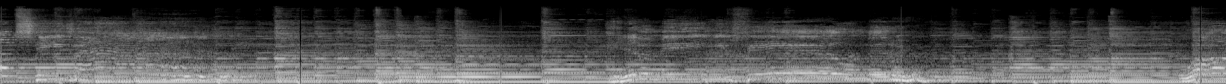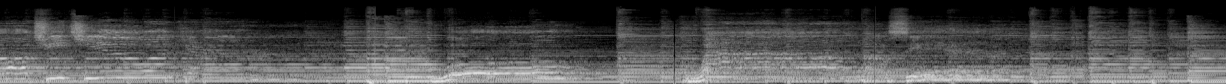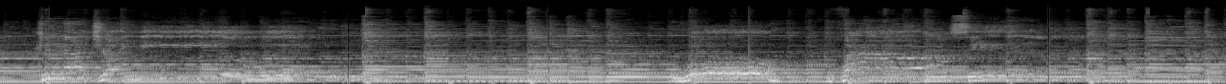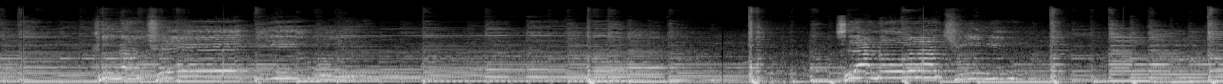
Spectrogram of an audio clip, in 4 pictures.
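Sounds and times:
man singing into a microphone: 0.0s - 3.0s, 5.9s - 9.8s, 11.8s - 23.1s, 24.6s - 28.8s, 31.0s - 35.7s, 37.6s - 41.2s, 45.1s - 47.6s
acoustic guitar strumming: 0.0s - 49.0s.

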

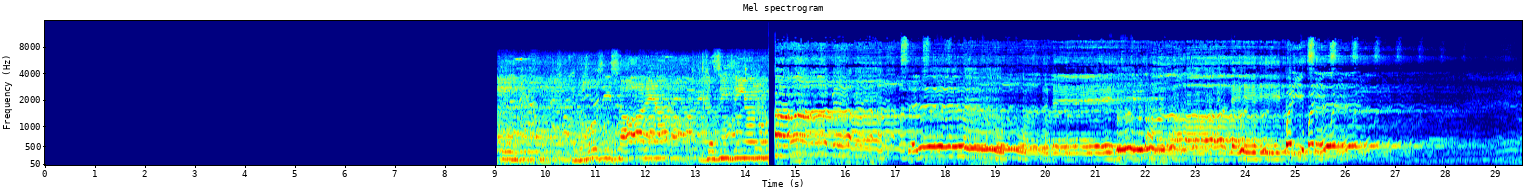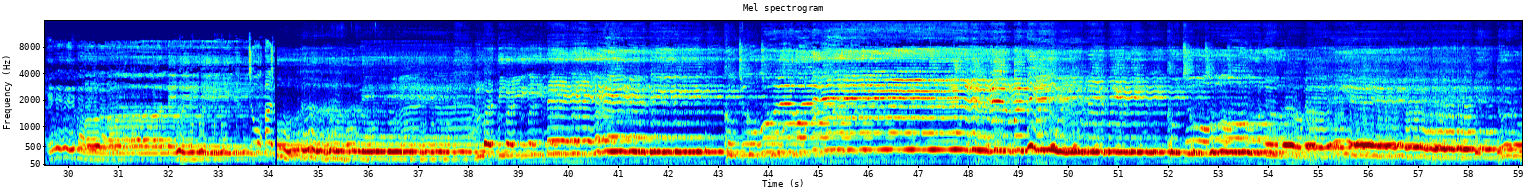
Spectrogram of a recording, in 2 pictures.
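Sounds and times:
man singing into microphone: 10.6s - 28.1s, 29.4s - 59.0s.

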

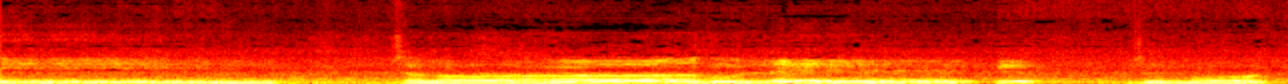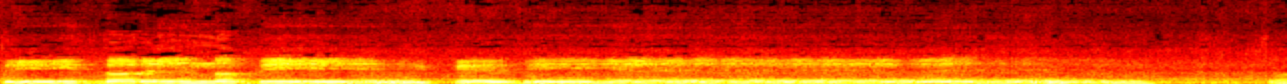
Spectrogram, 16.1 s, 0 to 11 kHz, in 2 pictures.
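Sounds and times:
man singing slowly: 0.0s - 15.3s.

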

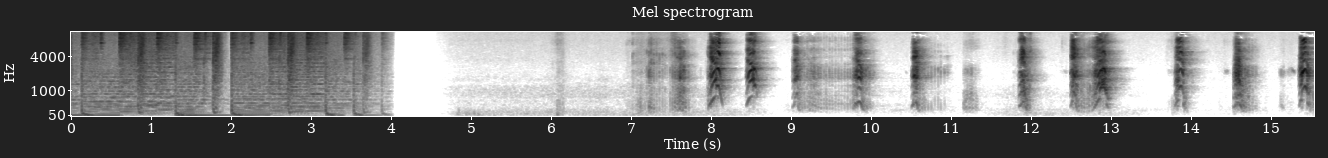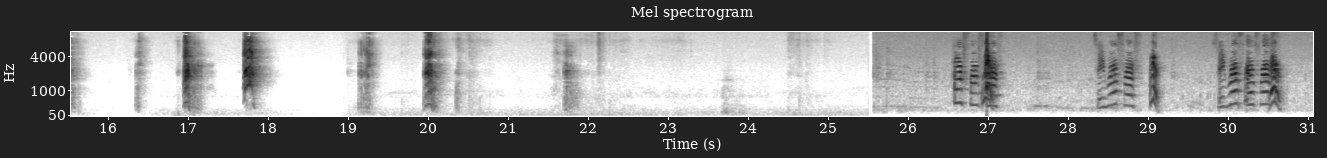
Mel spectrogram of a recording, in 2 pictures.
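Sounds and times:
puppy growling: 7.0s - 8.0s, 9.0s - 13.1s, 14.6s - 15.7s, 19.0s - 20.8s, 21.6s - 22.3s
puppy yapping: 7.1s - 13.2s, 13.8s - 15.8s, 16.4s - 18.0s, 20.0s - 20.6s, 21.6s - 22.0s, 26.6s - 27.2s, 28.8s - 29.3s, 30.1s - 30.8s.

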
